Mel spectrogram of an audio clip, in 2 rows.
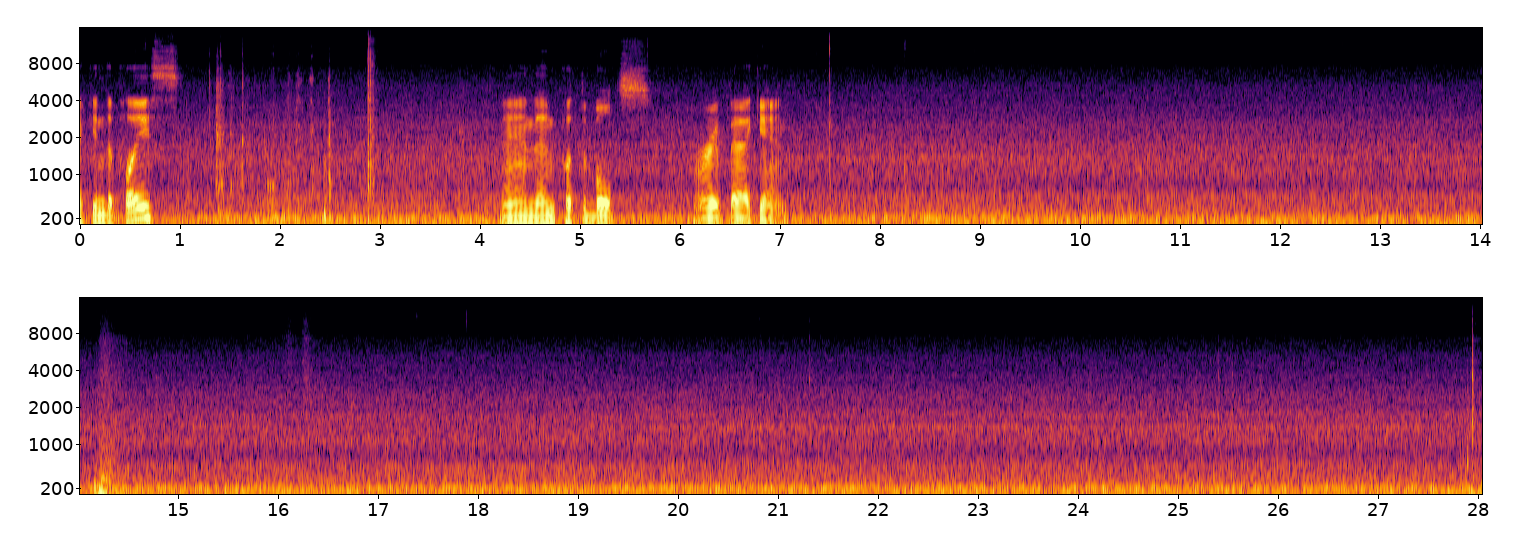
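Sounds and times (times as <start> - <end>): low mechanical fan hum: 0.0 - 28.0
knock: 14.2 - 14.6.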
